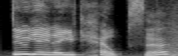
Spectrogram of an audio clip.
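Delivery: high, slow put-on woman's voice; horrible female voice attempt. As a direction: squeak it out as a bad lady voice. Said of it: "That's a horrible voice".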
